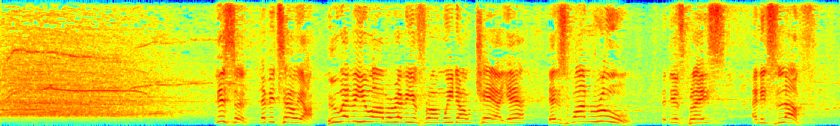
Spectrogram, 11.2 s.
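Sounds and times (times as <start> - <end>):
large festival crowd screaming and cheering: 0.0 - 11.2
speech: 2.9 - 11.2.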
